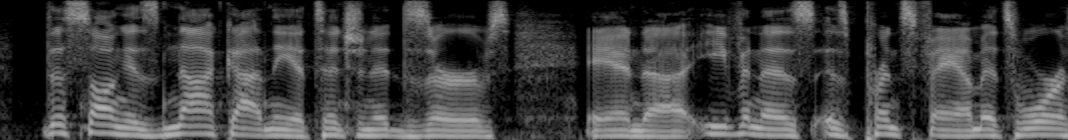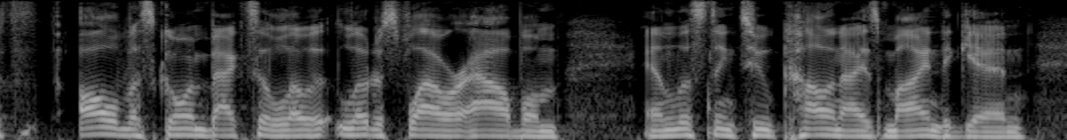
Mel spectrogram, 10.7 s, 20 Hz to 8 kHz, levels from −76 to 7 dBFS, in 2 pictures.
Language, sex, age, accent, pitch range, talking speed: English, male, 30-49, American, 115-140 Hz, 190 wpm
